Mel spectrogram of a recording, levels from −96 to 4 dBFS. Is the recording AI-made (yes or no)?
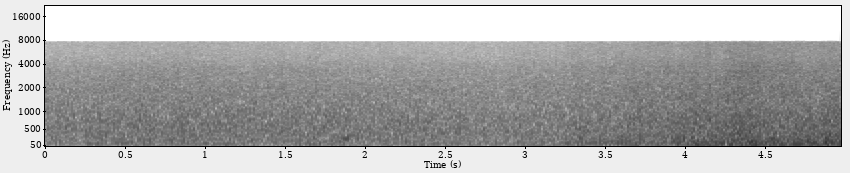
no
